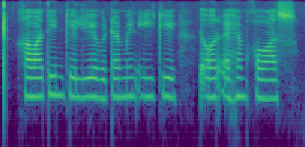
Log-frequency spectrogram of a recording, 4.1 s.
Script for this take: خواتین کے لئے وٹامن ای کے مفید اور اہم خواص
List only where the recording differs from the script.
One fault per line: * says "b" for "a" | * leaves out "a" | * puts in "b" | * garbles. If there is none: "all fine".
* leaves out "مفید"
